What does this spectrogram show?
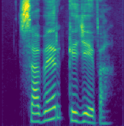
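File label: female, spanish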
